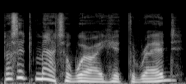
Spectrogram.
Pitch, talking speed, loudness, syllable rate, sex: 165 Hz, 255 wpm, -15 LUFS, 5.5 syllables/s, male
